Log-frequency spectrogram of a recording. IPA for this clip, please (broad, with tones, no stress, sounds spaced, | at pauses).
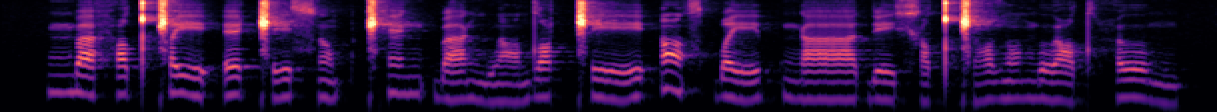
ŋ͡m a˥˩ h ɪ˥˩ tˤ ǁ eː˥˩ ʔ ɛ˧ ǁ ɪ˩˧˩ s ɔ̃˨˩˦ p ǁʰ ɛ̃˧ ŋ ɓ a˩˧˩ ŋ w ã˨˩˦ dˤ a˧ ǁ eː˨˩˦ ʔ ã˥˩ sˤ ɓ eː˨˩˦ p ŋ aː˧ ɗ e˧ x ɪ˩˧˩ tˤ ɡ͡ǁ e˧ ðˤ õ˧ ŋ oː˩˧˩ tˤ h o˥˩ ŋ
